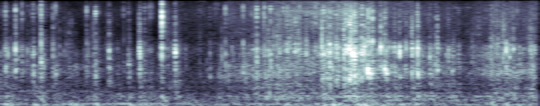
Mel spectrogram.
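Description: Fingertips of both hands type fast key presses on a bamboo wood computer keyboard resting on a cork desk. The result is a rapid run of crisp, bright, dry clicks with almost no low end. The taps start out spaced, then thicken into a louder, denser flurry past the midpoint before easing off.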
